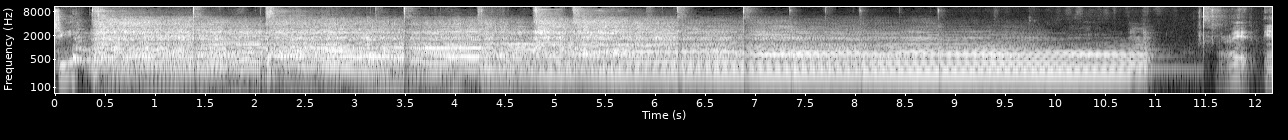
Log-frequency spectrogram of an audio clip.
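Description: Electric guitar played through a Way Huge Red Llama clone overdrive pedal set to its lowered-voltage sag mode: distorted chords struck several times and left to ring, with a little fuzzy low end and a top end that isn't as punchy. The last chord rings on until it is cut off about eleven seconds in.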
